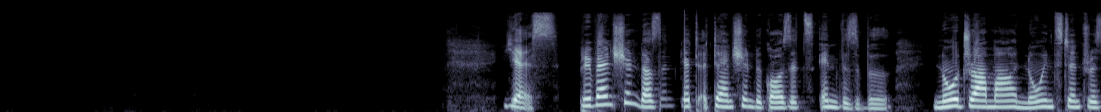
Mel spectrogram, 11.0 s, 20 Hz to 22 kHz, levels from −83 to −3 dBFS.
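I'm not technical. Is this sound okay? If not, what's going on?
No. There's a sudden gain jump from 6.6 to 6.84 seconds: for about a quarter of a second the speech abruptly becomes much quieter, then returns. The volume switches instantly rather than fading, and the background hiss drops right along with the voice. That points to a digital level setting being changed in a single step with no smooth transition, most likely a volume adjustment applied suddenly inside the recording or processing software.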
